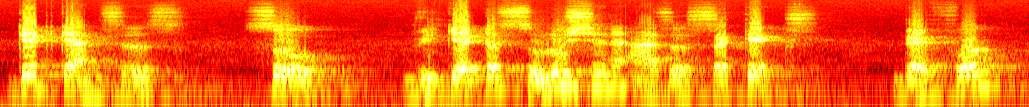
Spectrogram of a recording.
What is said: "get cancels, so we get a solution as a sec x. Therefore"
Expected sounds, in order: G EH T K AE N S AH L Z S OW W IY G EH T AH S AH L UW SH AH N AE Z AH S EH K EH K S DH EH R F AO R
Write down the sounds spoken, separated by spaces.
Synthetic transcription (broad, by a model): G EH T K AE N S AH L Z S OW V IY G EH T AH S AH L UW SH AH N AE Z AH S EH K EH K S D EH R F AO R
